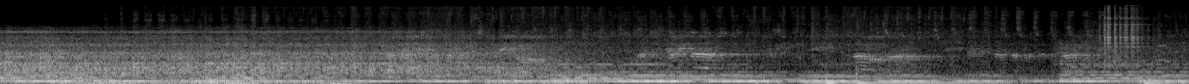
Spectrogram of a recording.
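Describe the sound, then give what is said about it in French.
A steady, droning hum of helicopters circling over the city in the evening persists throughout, a low mechanical throb layered beneath the indistinct murmur of people talking. “Toute la soirée, les discussions vont bon train, accompagnées par le bruit des hélicoptères qui survolent la ville.”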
